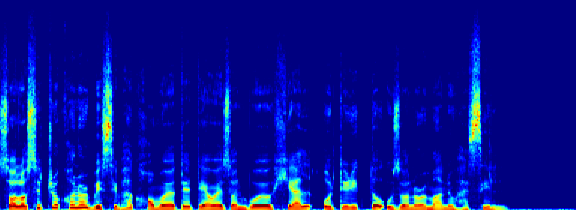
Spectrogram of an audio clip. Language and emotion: Assamese, neutral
